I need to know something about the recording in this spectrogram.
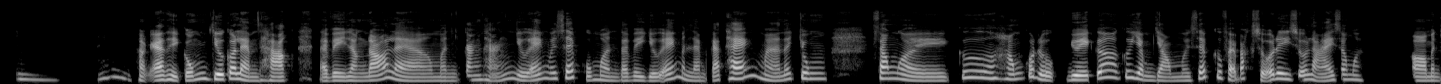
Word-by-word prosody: Ừm. 215 -5 -12 0.4
Ừm, 280 +4 -11 0.3
thật - - -1
ra 200 +2 +7
thì 210 -4 +2
cũng 240 +8 -1
chưa 235 -1 +8
có 265 - +6
làm 195 -8 +3
thật. 180 -2 +2 0.3
Tại 165 - -2
vì 180 0 +1
lần 175 -1 -2
đó 200 +8 +4
là 170 - 0
mình 170 0 -7
căng 210 +1 -3
thẳng 220 +5 -5
dự 190 -3 0
án 220 +9 0
với 270 - -2
sếp 300 +2 0
của 190 - -5
mình. 190 -4 -4
Tại 175 0 -2
vì 185 -1 -3
dự 175 0 -2
án 260 +8 0
mình 255 -10 -5
làm 175 -2 -6
cả 195 - -1
tháng, 270 +6 +5
mà 185 -5 -2
nói 240 +4 -4
chung 260 -1 -2 0.5
xong 275 -3 +2
rồi 175 -5 -1
cứ 310 -1 -1
hổng 255 -1 -4
có - - 0
được 205 -7 0
duyệt 210 +1 +5
á, 315 +3 +3
cứ 320 - -1
vòng 205 -7 0
vòng, 170 0 -3
rồi 180 0 -7
sếp 280 - -1
cứ 305 - -4
phải - - 0
bắt 260 0 -4
sửa - - 0
đi 255 -2 +3
sửa 210 0 -1
lại, 195 -3 -1
xong 230 +1 -5
rồi 220 -1 -6 0.5
ờ, 180 -1 +2
mình 180 -1 -5
210 Hz, 245 wpm, -22 LUFS, 180-260 Hz, 0.5 s, chưa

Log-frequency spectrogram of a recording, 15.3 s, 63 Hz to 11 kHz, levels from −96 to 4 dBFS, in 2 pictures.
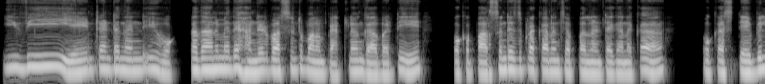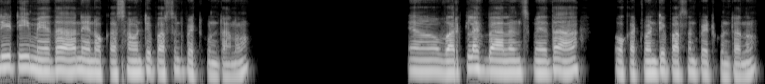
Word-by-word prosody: ఇవి 180 +2 0 0.4
ఏంటంటేనండి, 150 +1 0 0.2
ఒక్కదాని 155 +6 +1
మీదే 160 +1 +1
100% 145 +3 +1
మనం 130 -2 +2
పెట్టలేం 140 +5 -2
గాబట్టి, 115 +5 -1 0.5
ఒక 125 - -7
పర్సెంటేజ్ 150 +6 +1
ప్రకారం 140 -1 +1
చెప్పాలంటే 125 -1 -1
గనక, 120 +2 -2 0.7
ఒక 130 - -21
స్టెబిలిటీ 165 +7 +2
మీద 140 0 +2 0.3
నేనొక 130 -1 +1
70% 135 0 0
పెట్టుకుంటాను... 115 -2 -4 1.8
ఆహ్, 140 0 +1
వర్క్ 135 +3 +1
లైఫ్ 165 -3 +2
బ్యాలన్స్ 135 0 +2
మీద 130 +2 +1 0.7
ఒక 125 -1 -4
20% 130 -1 0
పెట్టుకుంటాను. 115 -1 -3
135 Hz, 105 wpm, -23 LUFS, 125-150 Hz, 1.8 s, మనం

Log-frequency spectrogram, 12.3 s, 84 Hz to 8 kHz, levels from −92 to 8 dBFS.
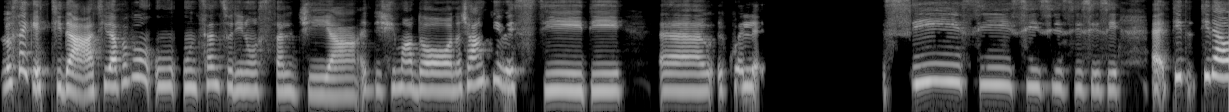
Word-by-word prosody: lo 250 +4 +2
sai 460 +8 +3
che 225 - +2
ti 230 0 -3
dà? 215 -2 +9
Ti 250 - -6
dà 235 -1 +8
proprio 315 +4 -2
u 245 0 -4
un 230 0 -1
senso 255 +1 -3
di 210 -1 -2
nostalgia 180 -5 -2
e 215 - -9
dici: 210 +2 -5
"Madonna!" 205 -2 +1
Cioè 225 - -1
anche 295 +5 +1
i - - -1
vestiti, 205 -2 -1 0.3
ehm, 200 0 +1
u - - -6
e 205 - -7
quelle 240 +1 0 1.3
Sì, 295 - 0
sì, 260 -2 -3
sì, 240 0 -5
sì, 230 0 -7
sì, 220 +1 -9
sì, 210 0 -6
sì. 210 +1 -4 0.3
Ehm, - - +2
ti 355 - +3
d 355 - -16
ti 365 - +2
dà 360 -2 +8
225 Hz, 175 wpm, -25 LUFS, 205-260 Hz, 1.3 s, dà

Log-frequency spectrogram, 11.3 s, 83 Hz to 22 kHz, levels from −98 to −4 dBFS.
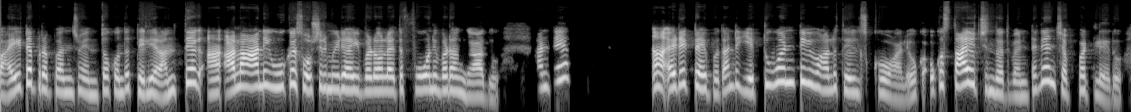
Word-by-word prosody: బయట 245 - -1
ప్రపంచం 230 -2 -3
ఎంతో 200 +5 -5
కొంత 225 +5 -3
తెలియాలి. 215 +1 0
అంతే 250 +10 0 0.2
ఆహ్, 225 - +3
అలా 305 +4 +7
అని 315 +1 +3
ఊరికే 340 +3 +1
సోషల్ 265 +2 -1
మీడియా 260 -1 +2
ఇవ్వడం 240 +1 +1
లేకపోతే 245 +2 -2
ఫోన్ 260 +1 0
ఇవ్వడం 245 -2 0
గాదు. 180 -3 -2 0.5
అంటే 380 +9 -1 1.0
ఆ! - - +5
అడిక్ట్ 320 +2 +2
అయిపోతుంది. 245 -4 -1
అంటే 320 +4 -6
ఎటువంటి 370 - 0
వాళ్ళు 255 +1 -1
తెలుసుకోవాలి. 215 -7 -6
ఒక - - -13
ఒక 325 - -3
స్థాయి 325 +2 +7
వచ్చిన 255 -7 -6
తరువాత 200 -2 -5
వెంటనే 185 - -5
అని 355 - -4
చెప్పట్లేదు. 205 - -6
250 Hz, 175 wpm, -23 LUFS, 220-300 Hz, 1.0 s, అలా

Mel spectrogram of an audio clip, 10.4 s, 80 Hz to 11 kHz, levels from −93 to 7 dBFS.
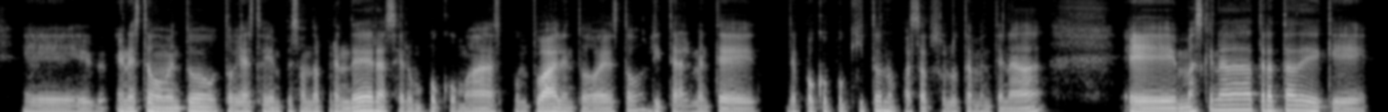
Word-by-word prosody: eh, 90 -1 -2 0.2
en 115 -3 +1
este 105 +3 +2
momento 115 +2 +3
todavía 95 -1 0
estoy 100 +1 -4
empezando 100 0 -3
a - - 0
aprender 115 +8 +3
a - - +3
ser 95 -2 -4
un 95 0 -6
poco 100 - -5
más 95 -1 -1
puntual 110 +3 +3
en 100 - -4
todo 95 -1 -2
esto. 95 +9 -3
Literalmente, 95 -1 -2 0.2
de - - -7
poco - - -3
a - - -17
poquito 135 - -4
no 120 -4 -2
pasa - - -4
absolutamente 95 +1 -7
nada. 100 +4 0 0.6
Eh, 100 0 +5
más 120 +4 +1
que - - -3
nada, 155 +1 +4
trata 140 +1 +2
de 130 -4 +2
que 95 -6 -3
100 Hz, 195 wpm, -24 LUFS, 95-115 Hz, 0.6 s, Eh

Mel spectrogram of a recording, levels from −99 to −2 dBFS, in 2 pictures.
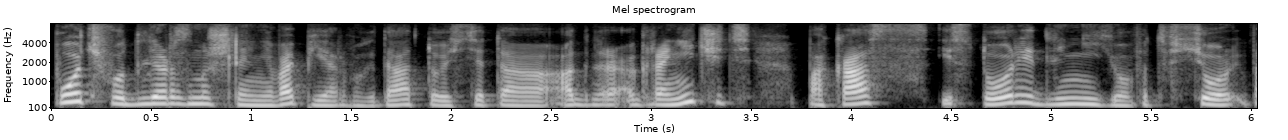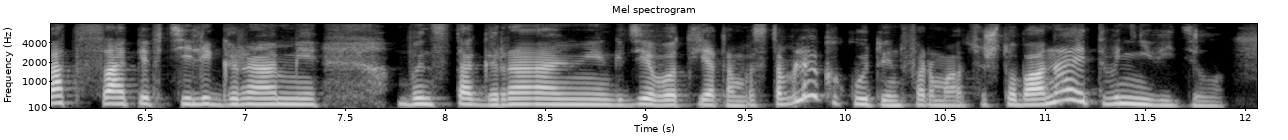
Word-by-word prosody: почву 260 -5 +4
для 210 +3 +3
размышлений. 205 -6 -1
Во-первых, 165 -7 -1
да, 175 +4 +1
то 175 -2 -6
есть 155 +2 -5
это 160 -3 -1
огра 175 +3 -2
ограничить 200 - -1 0.2
показ 200 +6 +2
историй 230 +6 +1
для 195 0 -4
нее: 190 -6 -1
вот - - -10
всё 185 -4 +1
в - - -15
"Ватсапе", 220 -3 +2
в - - -15
"Телеграме", 195 -1 0 0.4
в 205 0 -3
"Инстаграме", 195 -1 +1
где 180 +2 0
вот 170 0 0
я 175 -1 0
там 160 -2 -4
выставляю 195 - -1
какую-то 195 - -4
информацию, 160 0 -5
чтобы 180 +1 +3
она 295 - +3
этого 220 -9 -3
не 210 -4 +2
видела. 155 -3 -8
190 Hz, 170 wpm, -23 LUFS, 170-210 Hz, 0.4 s, почву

